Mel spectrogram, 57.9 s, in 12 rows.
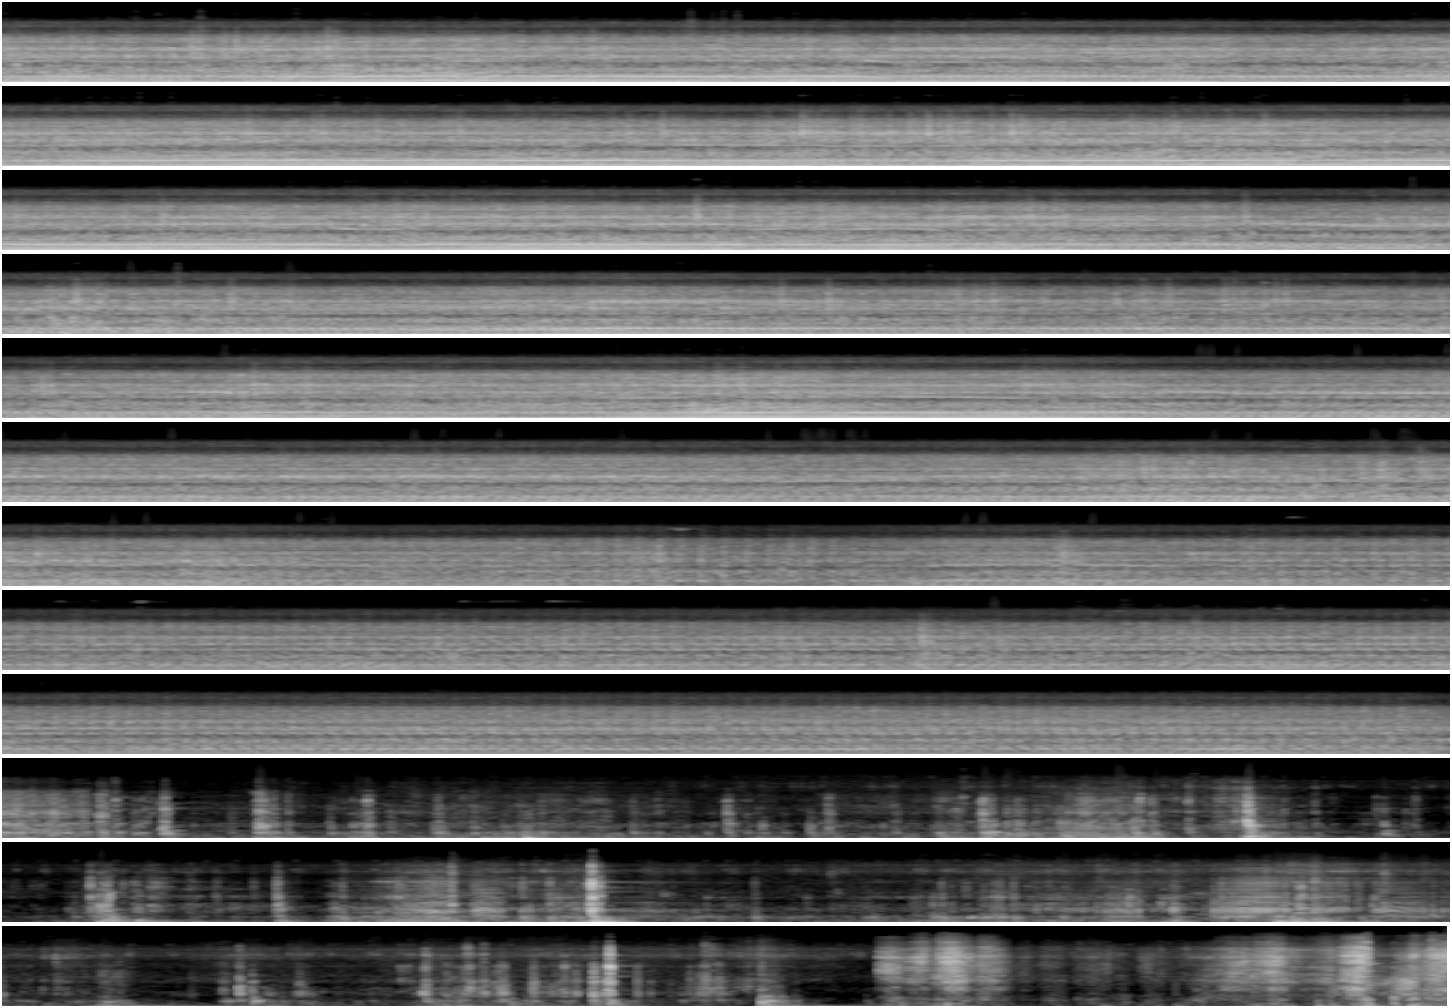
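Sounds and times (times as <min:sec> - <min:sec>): dirt bike engine idling: 0:00.0 - 0:44.2
clicks scuffs and rustles: 0:44.8 - 0:57.9.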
